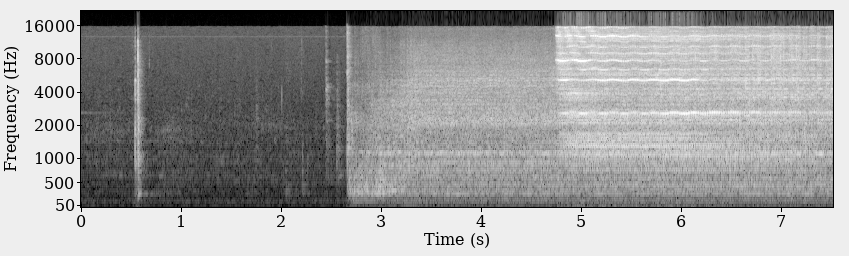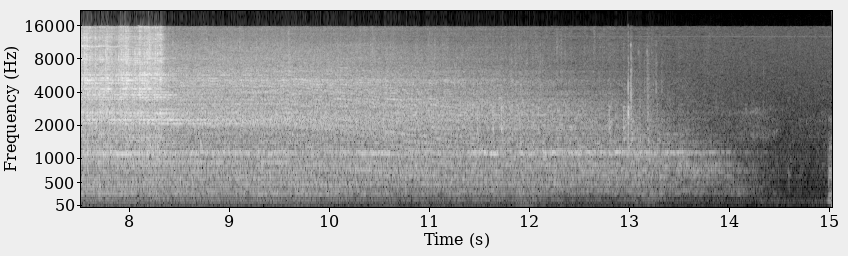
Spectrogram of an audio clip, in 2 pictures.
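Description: A power saw cuts a slot into a small wooden piece for a bumble bee whirligig pick, starting after a brief tap, then running as a loud continuous whine with a brighter, harsher middle stretch before easing off near the end.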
